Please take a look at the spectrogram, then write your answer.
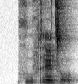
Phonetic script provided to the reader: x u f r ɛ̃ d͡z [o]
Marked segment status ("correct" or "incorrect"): correct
